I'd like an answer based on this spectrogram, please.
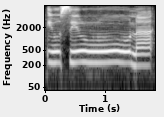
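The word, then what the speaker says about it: يصرون: ওয়া কানু ইউসিরুনা আলাল, অনেকেই সটটাকে সিন উচ্চারণ করি না, সতের মাখরাজ আলাদা, সিনের মাখরাজ আলাদা।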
